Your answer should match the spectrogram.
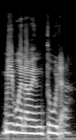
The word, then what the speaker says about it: Mi Buenaventura: Sur ce premier titre de cet album, Ma Buenaventura, je l'ai bien prononcé, vas-y. – Mi Buenaventura.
